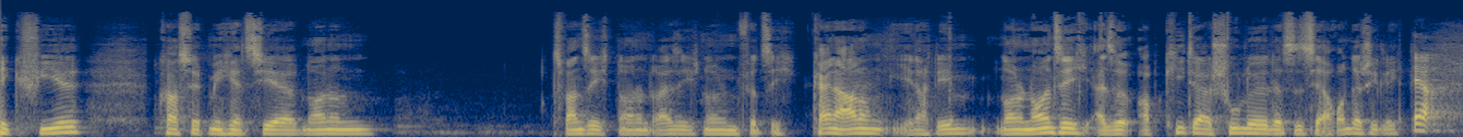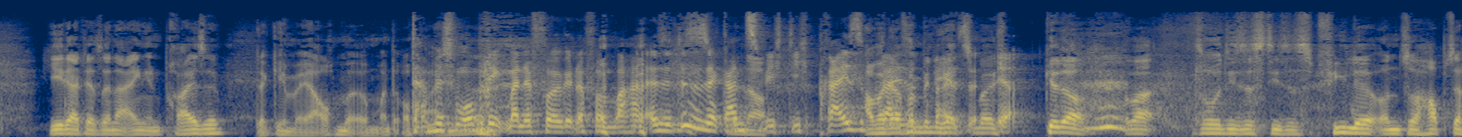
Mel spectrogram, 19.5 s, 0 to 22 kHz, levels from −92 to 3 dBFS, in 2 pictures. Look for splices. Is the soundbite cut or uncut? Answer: cut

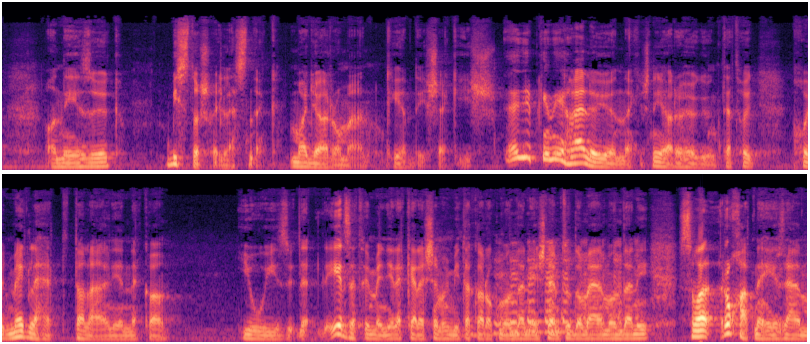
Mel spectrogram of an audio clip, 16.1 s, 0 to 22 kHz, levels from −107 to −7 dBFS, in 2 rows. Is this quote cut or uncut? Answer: uncut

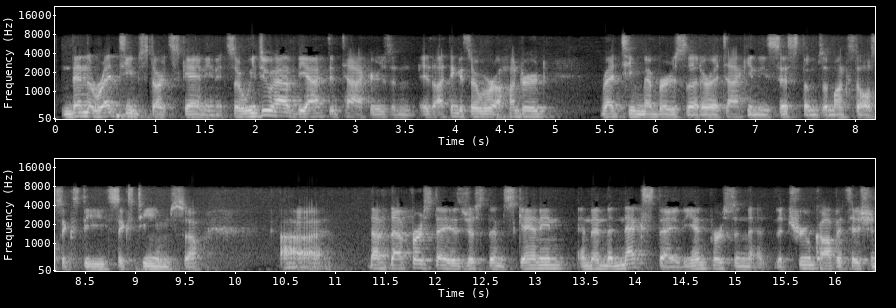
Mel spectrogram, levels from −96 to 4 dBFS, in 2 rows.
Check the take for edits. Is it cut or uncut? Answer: uncut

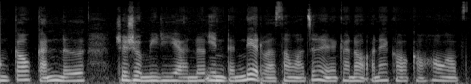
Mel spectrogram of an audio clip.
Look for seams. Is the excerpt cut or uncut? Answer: cut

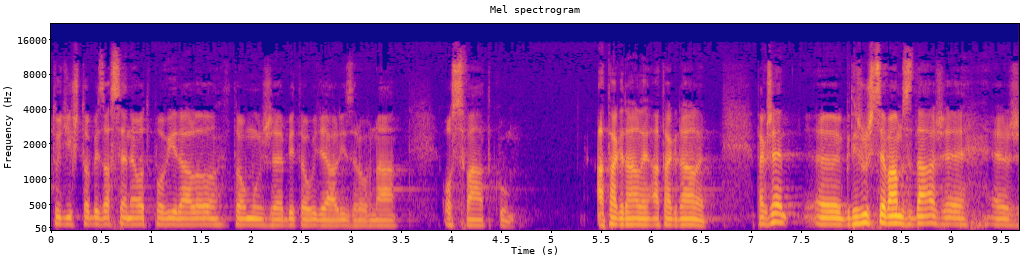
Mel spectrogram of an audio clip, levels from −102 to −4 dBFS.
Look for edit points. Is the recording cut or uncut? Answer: uncut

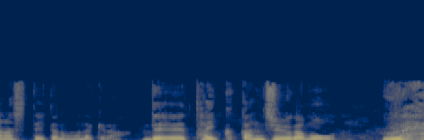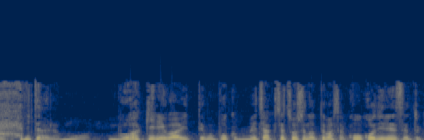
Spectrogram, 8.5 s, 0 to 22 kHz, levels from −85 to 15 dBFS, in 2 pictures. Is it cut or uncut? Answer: cut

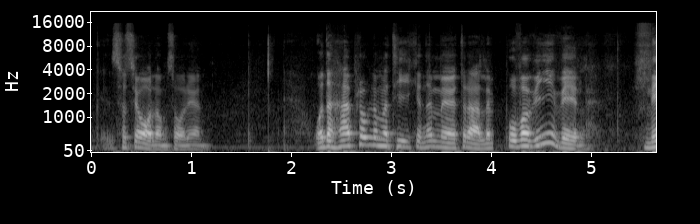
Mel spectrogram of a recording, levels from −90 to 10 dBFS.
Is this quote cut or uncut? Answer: cut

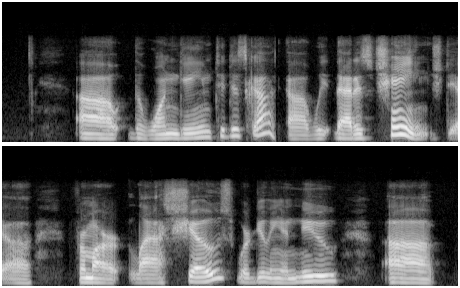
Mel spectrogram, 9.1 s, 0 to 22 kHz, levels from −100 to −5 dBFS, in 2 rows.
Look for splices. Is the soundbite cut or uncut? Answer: cut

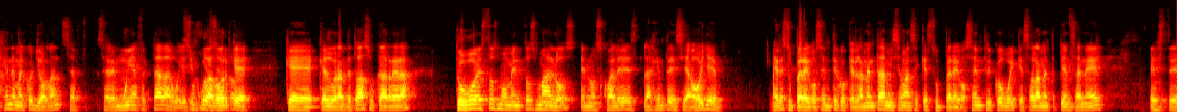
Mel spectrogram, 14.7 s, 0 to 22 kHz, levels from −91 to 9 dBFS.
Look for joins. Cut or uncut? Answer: uncut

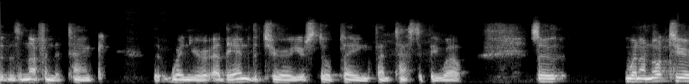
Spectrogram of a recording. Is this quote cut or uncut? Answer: uncut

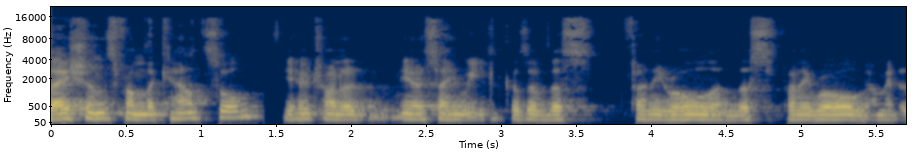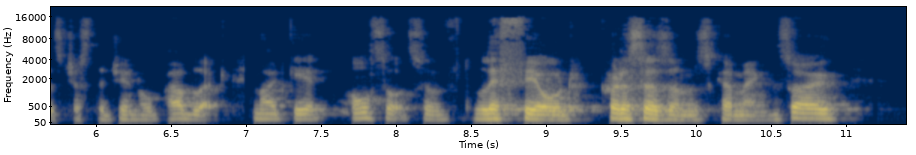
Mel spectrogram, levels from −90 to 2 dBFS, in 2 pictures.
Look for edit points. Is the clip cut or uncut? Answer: cut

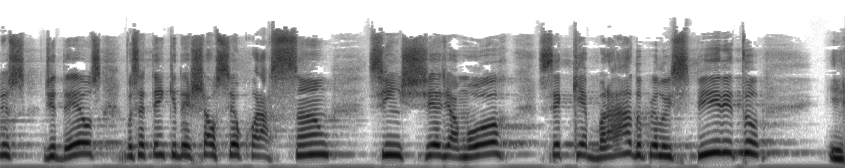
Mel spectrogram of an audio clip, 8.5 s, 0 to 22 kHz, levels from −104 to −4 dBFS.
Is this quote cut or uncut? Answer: uncut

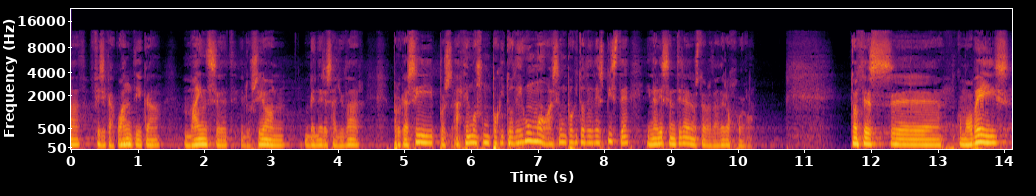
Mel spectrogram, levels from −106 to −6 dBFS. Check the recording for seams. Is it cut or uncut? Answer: uncut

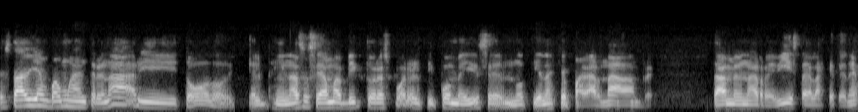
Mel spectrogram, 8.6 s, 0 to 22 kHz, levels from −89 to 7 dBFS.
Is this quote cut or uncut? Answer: cut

